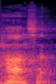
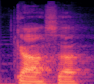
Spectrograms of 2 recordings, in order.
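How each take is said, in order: First: The word begins with a breathy h sound. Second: The word begins with a hard k sound. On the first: A vowel comes before the word. "if there is a vowel before, it becomes la hasa" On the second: The word stands on its own. "they pronounce it like a k"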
